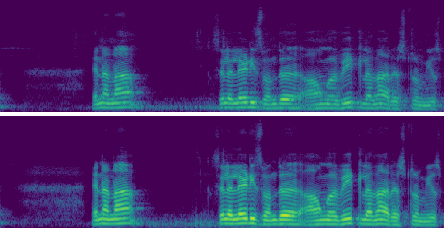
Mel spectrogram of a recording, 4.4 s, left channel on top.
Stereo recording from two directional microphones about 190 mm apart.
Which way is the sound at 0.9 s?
45° right (ahead or behind).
